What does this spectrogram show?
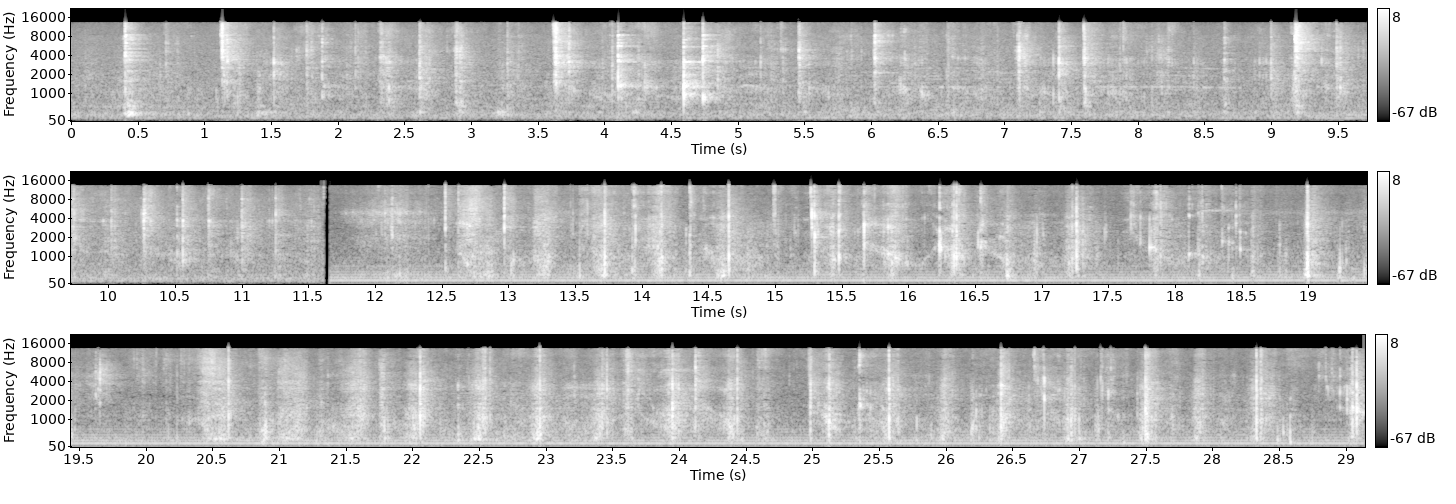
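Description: Close-miked eating of black sesame seeds with passion fruit: rapid, crisp crackles and clicks of biting and chewing. About twelve seconds in, a steady low hum joins.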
